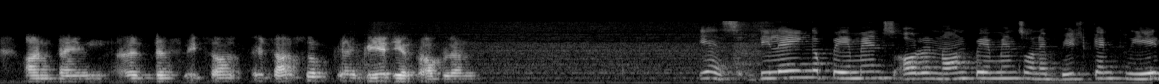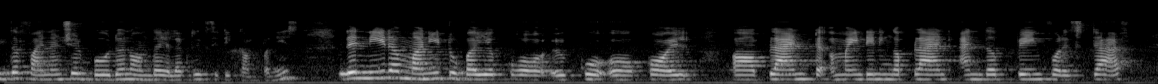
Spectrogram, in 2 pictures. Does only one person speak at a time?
Yes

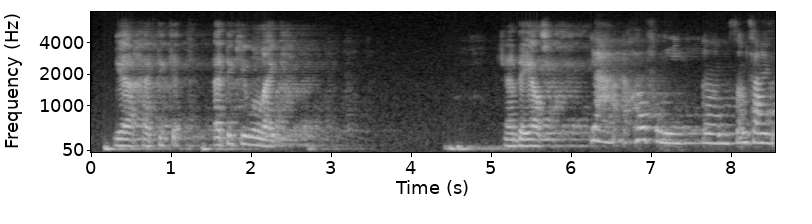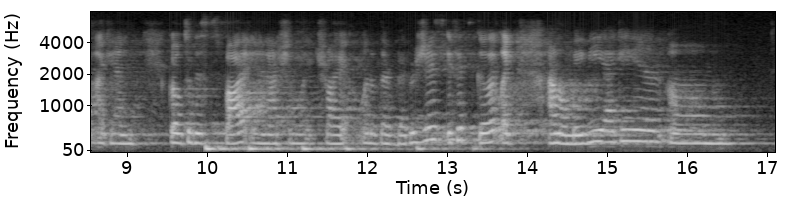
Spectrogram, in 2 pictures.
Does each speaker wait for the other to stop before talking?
Yes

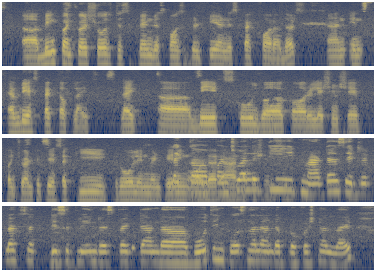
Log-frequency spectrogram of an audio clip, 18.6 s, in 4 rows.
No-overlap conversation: No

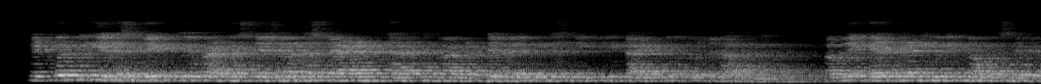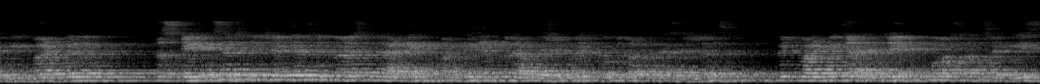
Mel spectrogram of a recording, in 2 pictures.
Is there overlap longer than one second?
No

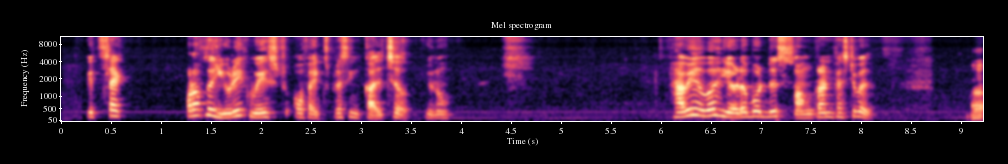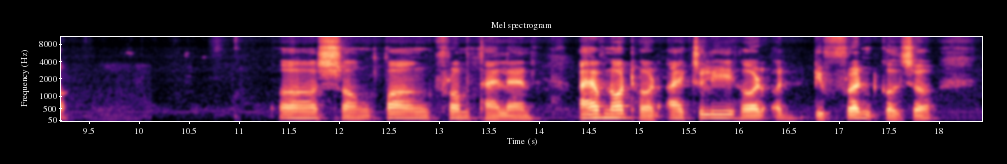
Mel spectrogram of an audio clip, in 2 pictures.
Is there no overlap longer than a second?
Yes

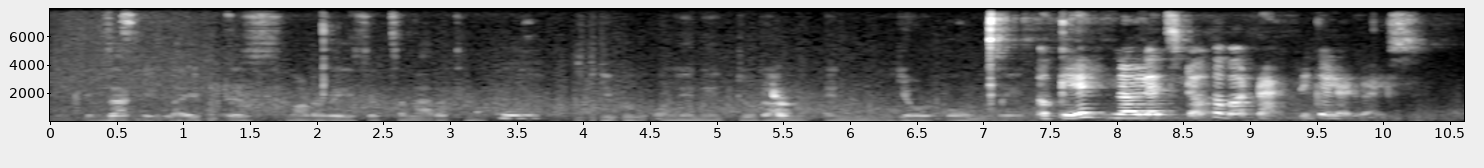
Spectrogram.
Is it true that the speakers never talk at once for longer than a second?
Yes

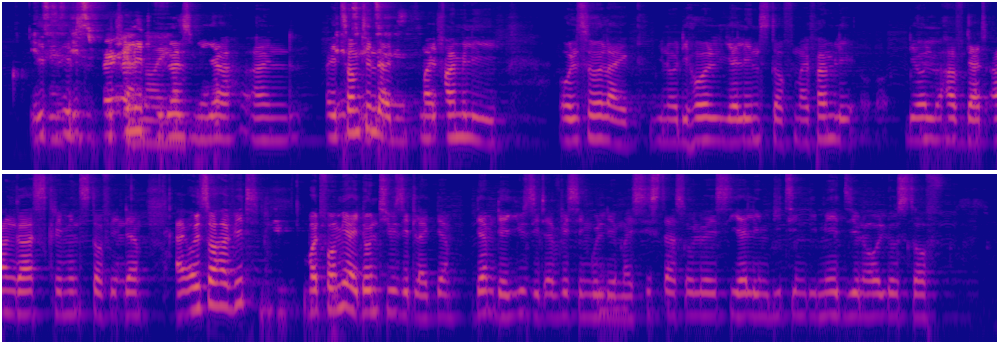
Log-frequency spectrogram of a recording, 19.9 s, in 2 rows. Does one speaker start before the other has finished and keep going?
Yes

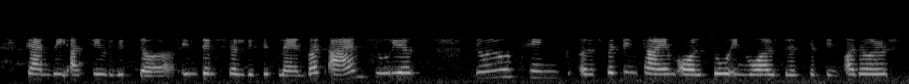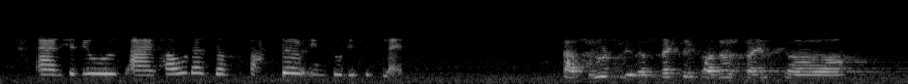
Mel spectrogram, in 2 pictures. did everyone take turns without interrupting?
Yes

